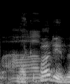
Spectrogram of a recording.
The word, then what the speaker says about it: Lycopodium: Lycopodium, that's it. – Oh, there we go. L-Y-L.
